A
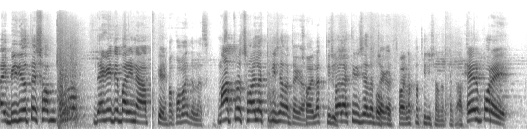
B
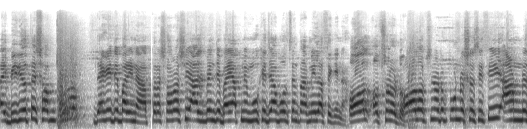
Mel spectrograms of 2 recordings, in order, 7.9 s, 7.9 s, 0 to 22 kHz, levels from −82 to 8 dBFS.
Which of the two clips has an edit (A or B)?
A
